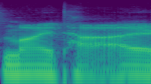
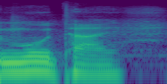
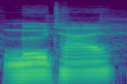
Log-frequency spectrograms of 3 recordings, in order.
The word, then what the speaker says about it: Muay Thai: kidney and elbow and it's not pronounced my Thai or it's not a trick, right? cuz I was like I mean that that joke less and less. Yeah. Right. But the Muai Yeah.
